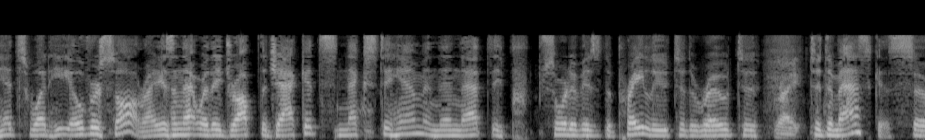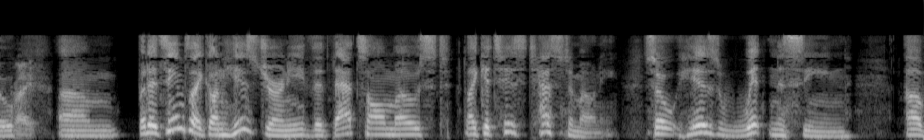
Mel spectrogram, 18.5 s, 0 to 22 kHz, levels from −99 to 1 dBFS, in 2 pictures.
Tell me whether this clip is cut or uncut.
cut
